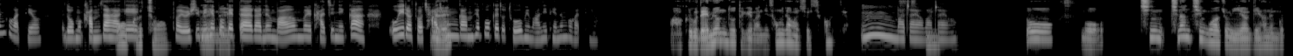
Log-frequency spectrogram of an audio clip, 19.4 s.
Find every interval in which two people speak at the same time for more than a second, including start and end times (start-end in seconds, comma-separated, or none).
none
